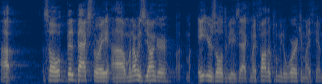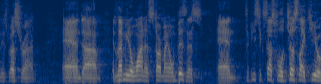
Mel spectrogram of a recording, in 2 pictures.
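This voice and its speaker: A man with a plain, everyday voice speaks at a fairly quick pace and fairly high pitch, his intonation fairly even but his loudness swinging widely. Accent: American. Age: 18. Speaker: audience member asking a question. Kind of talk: question at town hall. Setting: convention center with audience.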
